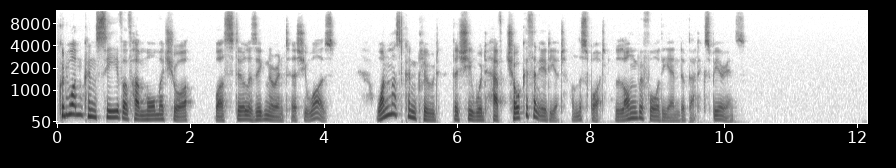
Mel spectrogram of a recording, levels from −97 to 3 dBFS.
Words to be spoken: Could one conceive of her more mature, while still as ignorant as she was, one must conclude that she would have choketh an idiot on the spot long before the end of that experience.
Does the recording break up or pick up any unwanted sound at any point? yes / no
no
